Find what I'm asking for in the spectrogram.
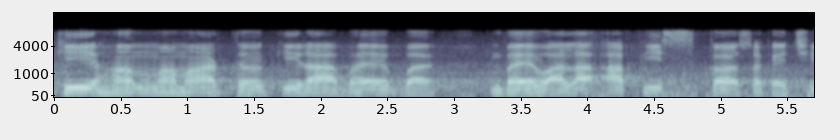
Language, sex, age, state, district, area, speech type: Maithili, female, 30-45, Bihar, Purnia, urban, read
